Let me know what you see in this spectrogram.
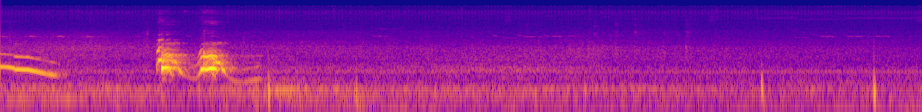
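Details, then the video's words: Coonhound Andy-Tucker, reacting to fire trucks: a falling howl tail, then two short loud yodelling howl bursts, followed by near silence with a faint steady hum and a couple of soft clicks. "Coonhound Andy-Tucker howling at the fire trucks"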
